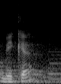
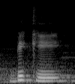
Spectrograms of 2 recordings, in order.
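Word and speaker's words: بكِ: Marhaban biki, not bika, biki, marhaban biki ya sadiqati.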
